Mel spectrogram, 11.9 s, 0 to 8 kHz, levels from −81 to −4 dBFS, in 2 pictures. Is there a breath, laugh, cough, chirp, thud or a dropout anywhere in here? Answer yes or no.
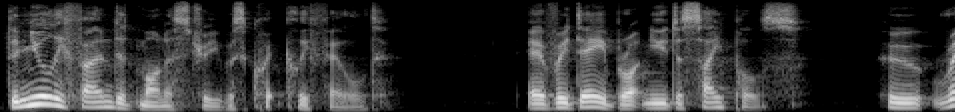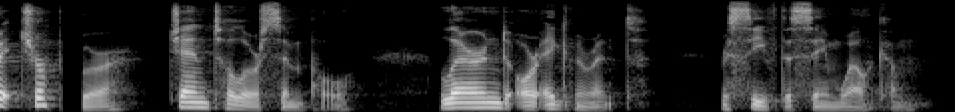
yes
